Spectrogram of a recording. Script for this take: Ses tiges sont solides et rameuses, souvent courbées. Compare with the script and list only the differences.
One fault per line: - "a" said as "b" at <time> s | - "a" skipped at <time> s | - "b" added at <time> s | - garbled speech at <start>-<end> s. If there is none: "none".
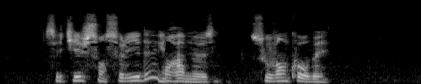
none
